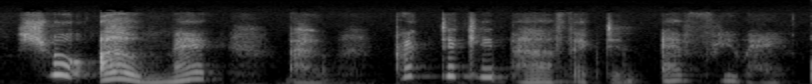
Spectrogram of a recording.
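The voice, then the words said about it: British Mary Poppins-style voice. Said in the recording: “Do you want me to be in a British accent? ... Can you do like Mary Poppins? ... that's so good.”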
